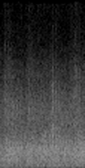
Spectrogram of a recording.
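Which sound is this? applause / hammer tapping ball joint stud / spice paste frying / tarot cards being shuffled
applause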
